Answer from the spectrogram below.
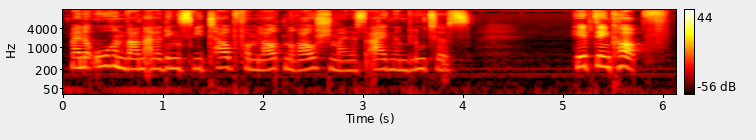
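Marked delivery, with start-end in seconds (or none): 5.1-6.0 loud, harsh order; shouted command. A narrator's reading. Captor ordering his beaten prisoner, shouting. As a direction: bellow it at the prisoner. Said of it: "herrschte Fred mich laut schreiend an".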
